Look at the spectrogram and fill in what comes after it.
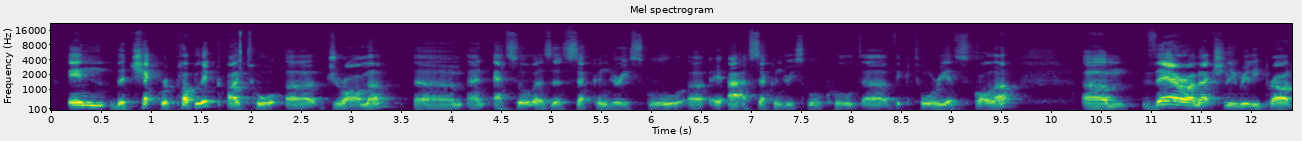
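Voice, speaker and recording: A man with an English accent at a fairly slow pace. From England. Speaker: English teacher. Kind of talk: self-introduction video. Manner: hesitant, many fillers.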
